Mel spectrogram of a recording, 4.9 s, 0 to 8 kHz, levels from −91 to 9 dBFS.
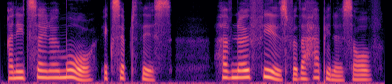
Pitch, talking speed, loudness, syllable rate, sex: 205 Hz, 170 wpm, -18 LUFS, 4.3 syllables/s, female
